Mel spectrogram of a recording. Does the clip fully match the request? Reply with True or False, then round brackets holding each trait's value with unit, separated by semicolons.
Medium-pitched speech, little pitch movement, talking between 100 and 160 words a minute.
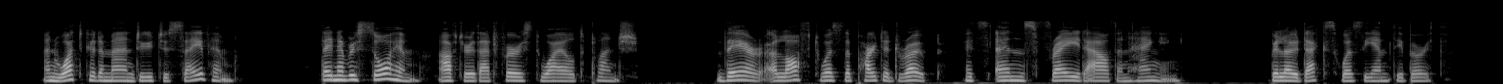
True (175 Hz; 2.0 semitones; 145 wpm)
